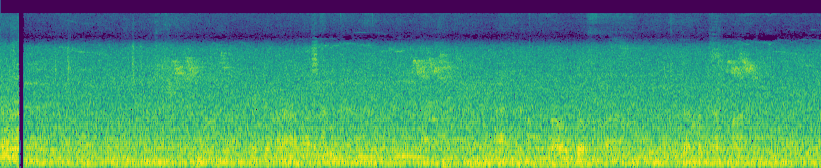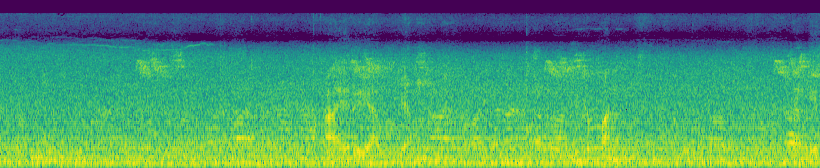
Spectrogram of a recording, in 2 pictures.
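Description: A crowd of men murmurs softly in a large, echoing space.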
